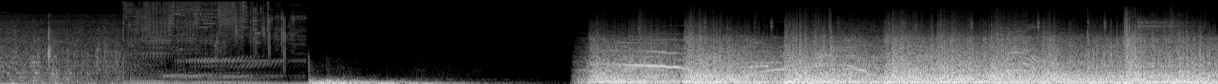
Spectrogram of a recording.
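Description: A structure's demolition blast starts with a loud burst, falls briefly to near silence, then gives way to a sustained, heavy rumble of collapse with scattered cracks and pops. Voices can be heard faintly through the din.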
